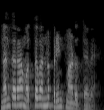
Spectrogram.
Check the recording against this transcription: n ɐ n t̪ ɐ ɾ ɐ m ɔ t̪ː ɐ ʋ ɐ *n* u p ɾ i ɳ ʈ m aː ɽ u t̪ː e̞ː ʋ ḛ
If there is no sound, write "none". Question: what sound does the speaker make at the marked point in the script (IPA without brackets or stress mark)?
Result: nː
